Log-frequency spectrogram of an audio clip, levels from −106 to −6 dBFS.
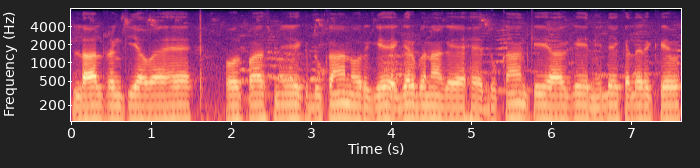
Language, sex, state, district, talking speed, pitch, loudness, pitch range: Hindi, male, Rajasthan, Bikaner, 180 wpm, 100 Hz, -19 LUFS, 95-100 Hz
